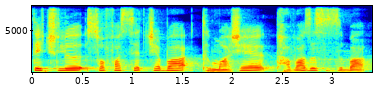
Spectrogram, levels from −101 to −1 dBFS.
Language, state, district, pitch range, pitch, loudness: Chakhesang, Nagaland, Dimapur, 185-215 Hz, 205 Hz, -17 LUFS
